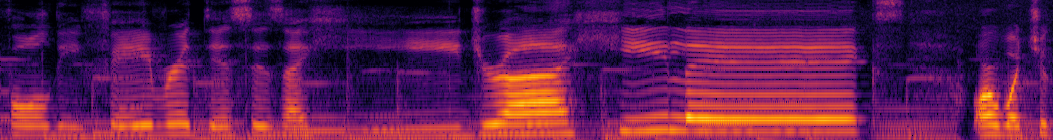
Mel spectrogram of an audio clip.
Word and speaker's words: Hedera helix: This is a Hedera helix, or what you call a Hedera helix.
